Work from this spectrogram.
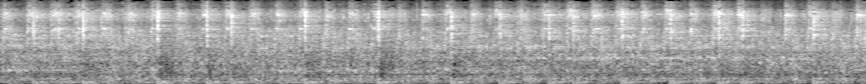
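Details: Fully restored, disassembled and rebuilt Deutz stationary engine: an old diesel chugging at a steady, unhurried beat with no knocks or misses; it runs smooth and sounds in good health.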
